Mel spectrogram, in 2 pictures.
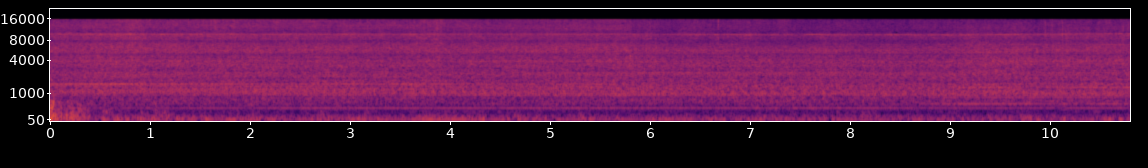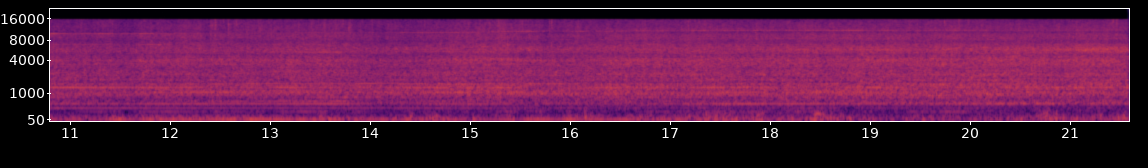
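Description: John Deere S670 combine's diesel engine running steadily as the machine drives slowly, a low rumble carrying a faint steady tone.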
